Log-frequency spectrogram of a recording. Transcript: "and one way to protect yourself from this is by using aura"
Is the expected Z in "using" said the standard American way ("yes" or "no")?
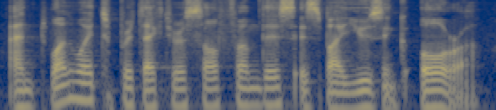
yes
